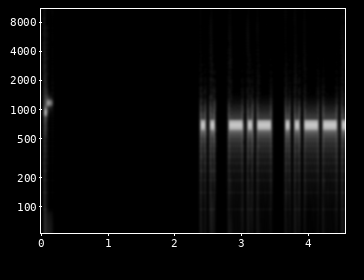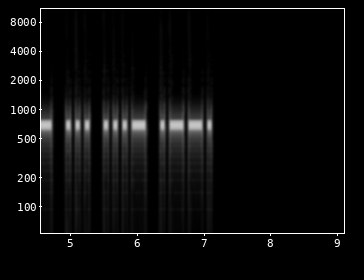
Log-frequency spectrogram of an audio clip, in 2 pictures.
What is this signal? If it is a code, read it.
Morse code, heard as a keyed tone, about 17 wpm, 700 Hz. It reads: IK2SVP
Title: DXCC-100 Call Signs - 6 Characters - 17wpm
